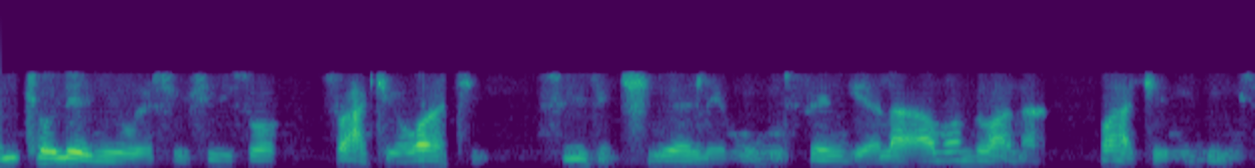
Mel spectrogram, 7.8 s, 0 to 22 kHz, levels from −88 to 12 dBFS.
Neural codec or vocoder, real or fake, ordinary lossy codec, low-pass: codec, 24 kHz, 0.9 kbps, WavTokenizer, medium speech release version 2; fake; none; 3.6 kHz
